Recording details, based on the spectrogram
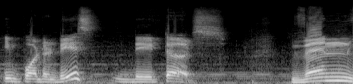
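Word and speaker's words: debtors: मैंने सामान बेचा और आपसे पैसे मिलने बाकी है, उसको B silent, it इज नॉट डेप्टर्स, इट इज डेटर्स।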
